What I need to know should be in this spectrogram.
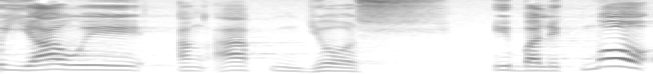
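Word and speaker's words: Yahweh: addition to the name of god's ito na pronounce with the vocalization Yahwe ayan na ang Diyos ni Moises ha si Moises.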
